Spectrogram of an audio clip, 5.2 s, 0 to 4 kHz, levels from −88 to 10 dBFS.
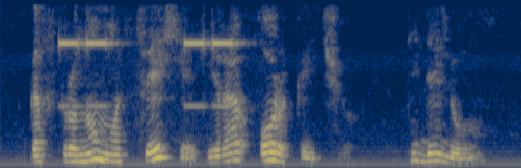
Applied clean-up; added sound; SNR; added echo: none; Telephone; 9 dB; none.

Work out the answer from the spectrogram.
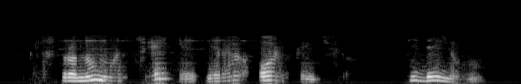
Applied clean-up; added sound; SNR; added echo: neural separator model SepFormer WHAM!.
